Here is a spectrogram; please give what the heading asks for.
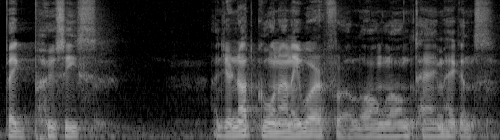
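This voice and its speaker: An actor with a Northern Irish accent playing a sneering, domineering prison authority in a radio play, condescending and sarcastic. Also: male voice, low-pitched, little pitch movement, fairly bright tone. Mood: sneering, menacing. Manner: slow-burning sarcasm, condescending. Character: sneering, domineering male prison authority, taunting and world-weary.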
